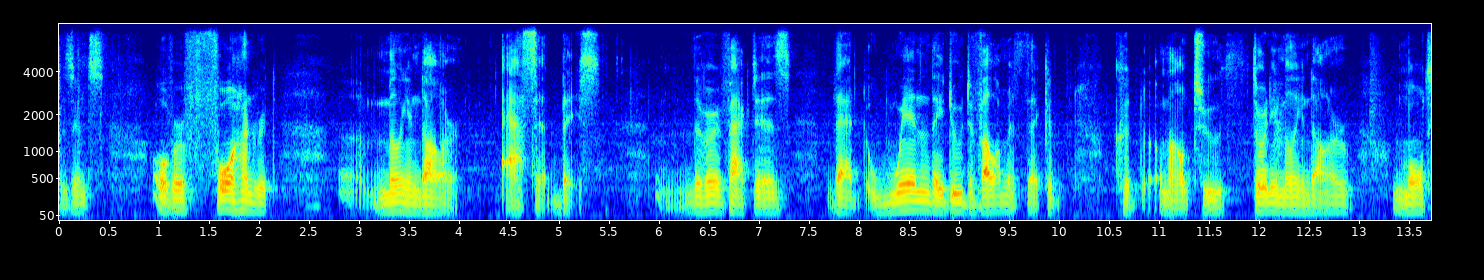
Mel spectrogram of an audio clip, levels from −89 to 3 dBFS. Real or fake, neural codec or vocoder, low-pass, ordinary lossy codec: real; none; 7.2 kHz; Opus, 24 kbps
